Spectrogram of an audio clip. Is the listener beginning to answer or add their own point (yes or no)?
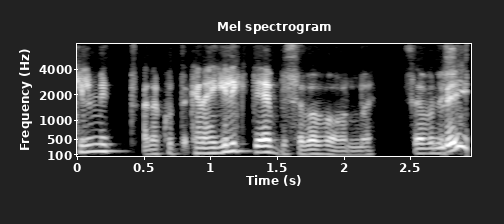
yes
